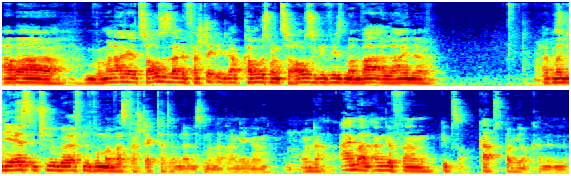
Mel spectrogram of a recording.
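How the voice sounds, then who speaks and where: Amid noticeable background noise and audible room echo, a man talks at a very fast pace and medium pitch, with ordinary pitch variation and big swings in loudness. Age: 40s. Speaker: guest recounting alcohol addiction. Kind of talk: testimony.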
